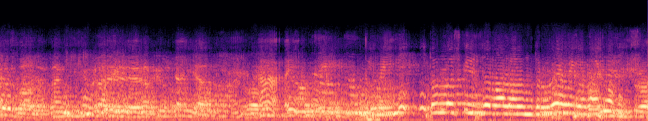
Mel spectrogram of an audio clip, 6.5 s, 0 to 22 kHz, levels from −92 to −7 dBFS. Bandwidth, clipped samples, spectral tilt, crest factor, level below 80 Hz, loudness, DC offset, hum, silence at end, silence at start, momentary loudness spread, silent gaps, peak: 7 kHz; under 0.1%; -9.5 dB/octave; 10 dB; -34 dBFS; -15 LUFS; under 0.1%; none; 0 s; 0 s; 6 LU; none; -4 dBFS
